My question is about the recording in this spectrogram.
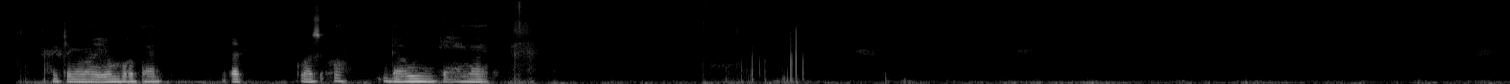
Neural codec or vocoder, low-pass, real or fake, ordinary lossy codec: codec, 44.1 kHz, 2.6 kbps, SNAC; none; fake; none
